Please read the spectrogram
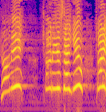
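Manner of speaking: put-on terrified horror-victim cry, shrill and loud. Acting out a girl in a horror film hearing a sound: imitating a scared horror-film girl. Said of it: "they start moving towards the sound".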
